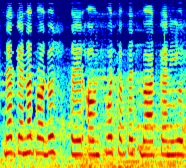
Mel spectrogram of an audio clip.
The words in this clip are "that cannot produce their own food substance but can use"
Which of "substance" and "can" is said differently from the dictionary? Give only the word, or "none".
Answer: substance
